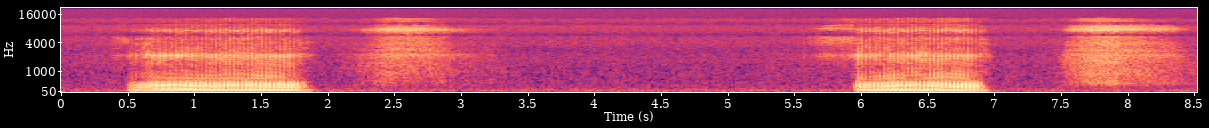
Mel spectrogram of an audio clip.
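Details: French bulldog snoring: loud, low, rumbling snores on each breath in with soft quieter breaths out, about 7 breaths a minute; snoring in a flat-faced dog.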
